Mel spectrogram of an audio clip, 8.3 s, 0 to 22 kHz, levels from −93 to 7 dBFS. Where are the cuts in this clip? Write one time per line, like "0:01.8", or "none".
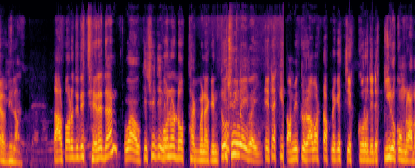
0:05.6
